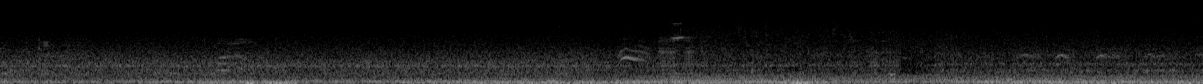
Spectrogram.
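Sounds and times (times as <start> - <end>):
distant bird calls: 6.1 - 7.7, 10.0 - 11.9.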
